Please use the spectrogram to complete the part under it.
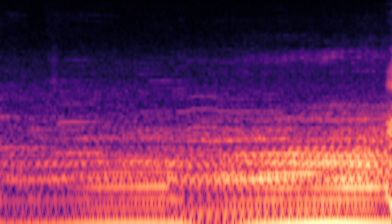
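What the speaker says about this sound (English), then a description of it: "That is a truck." A truck passes by outside, a low rumbling drone that swells slowly and grows louder toward the end, heard alone with no speech.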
